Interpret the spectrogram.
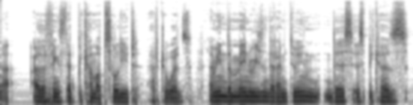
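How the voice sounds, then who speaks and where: A man, a composer, giving thoughtful, measured interview answers and searching for the right words. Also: medium pitch, warm tone, no room sound, studio quality. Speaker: composer guest.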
